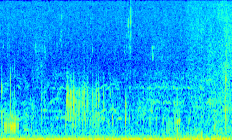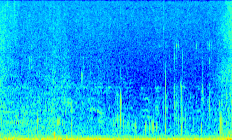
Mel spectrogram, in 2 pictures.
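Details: Stomach rumbling recorded while eating, which the recorder attributes to low atmospheric pressure. Low gurgling and rumbling with faint clicks and some chewing noise: bowel sounds (borborygmi).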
